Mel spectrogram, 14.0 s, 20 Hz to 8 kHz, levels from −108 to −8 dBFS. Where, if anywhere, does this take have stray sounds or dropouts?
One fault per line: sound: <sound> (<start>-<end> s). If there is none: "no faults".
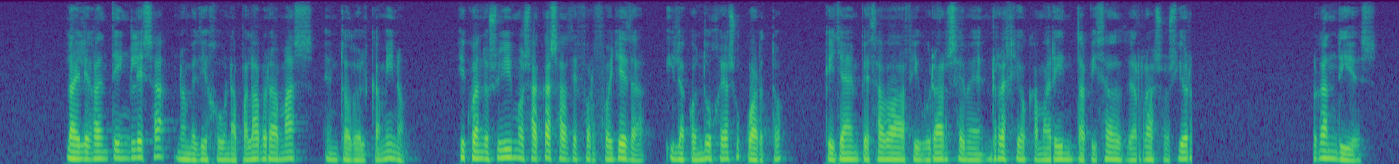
no faults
